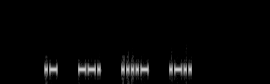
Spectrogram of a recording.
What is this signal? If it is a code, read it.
Morse code, heard as a keyed tone, about 47 wpm, spaced as for 27 wpm, 700 Hz. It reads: AG4L
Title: USA Call Signs - 3x Character Spacing - 50wpm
